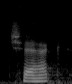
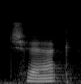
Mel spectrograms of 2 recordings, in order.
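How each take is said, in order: Both takes have the same delivery.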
